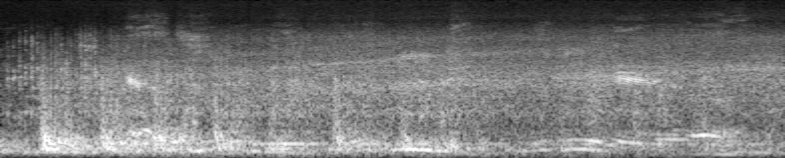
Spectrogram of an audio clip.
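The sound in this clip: A train locomotive moving onto a side track, with a continuous rumbling, clattering roll that stays fairly loud throughout and a voice speaking over part of it.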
